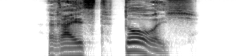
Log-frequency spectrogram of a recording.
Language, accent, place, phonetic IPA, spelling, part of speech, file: German, Germany, Berlin, [ˌʁaɪ̯st ˈdʊʁç], reist durch, verb, De-reist durch.ogg
- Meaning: inflection of durchreisen: 1. second-person singular/plural present 2. third-person singular present 3. plural imperative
